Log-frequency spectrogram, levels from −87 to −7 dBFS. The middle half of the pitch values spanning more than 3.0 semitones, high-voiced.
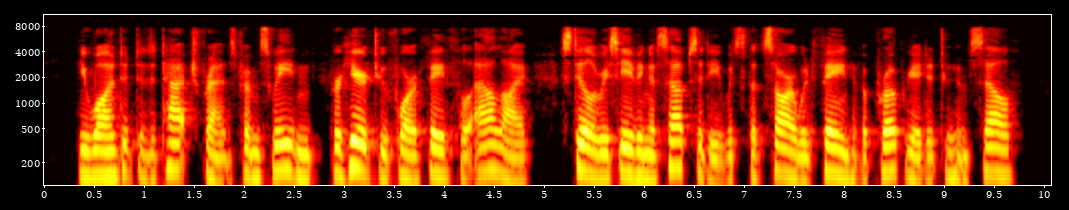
No: average, 4.0 semitones; low, 135 Hz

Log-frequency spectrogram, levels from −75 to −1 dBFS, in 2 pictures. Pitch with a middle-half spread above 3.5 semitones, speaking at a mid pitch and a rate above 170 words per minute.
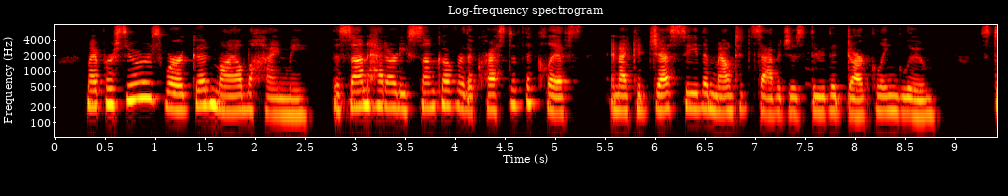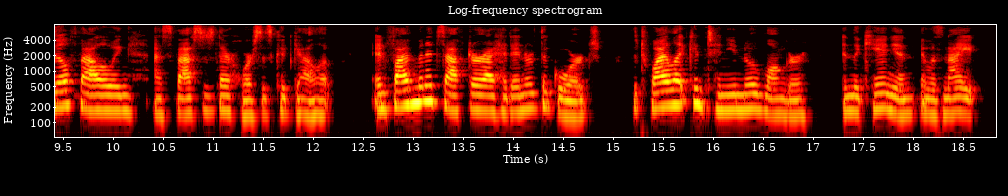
Yes: average, 4.0 semitones; medium, 175 Hz; average, 190 wpm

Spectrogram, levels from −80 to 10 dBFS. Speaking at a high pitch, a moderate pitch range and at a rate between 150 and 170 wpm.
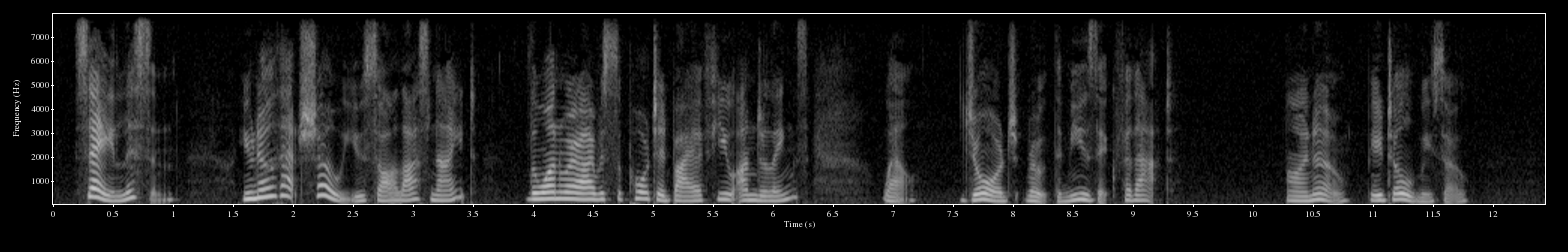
Yes: high, 225 Hz; average, 4.2 semitones; average, 160 wpm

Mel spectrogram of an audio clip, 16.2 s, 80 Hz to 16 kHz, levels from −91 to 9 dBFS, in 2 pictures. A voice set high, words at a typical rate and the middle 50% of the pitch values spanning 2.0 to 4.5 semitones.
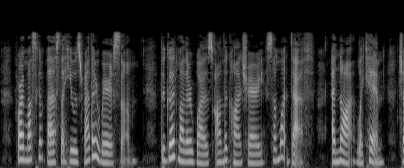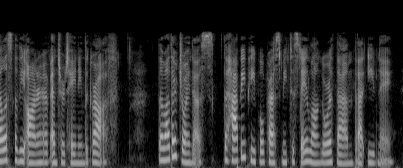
Yes: high, 220 Hz; average, 175 wpm; average, 3.5 semitones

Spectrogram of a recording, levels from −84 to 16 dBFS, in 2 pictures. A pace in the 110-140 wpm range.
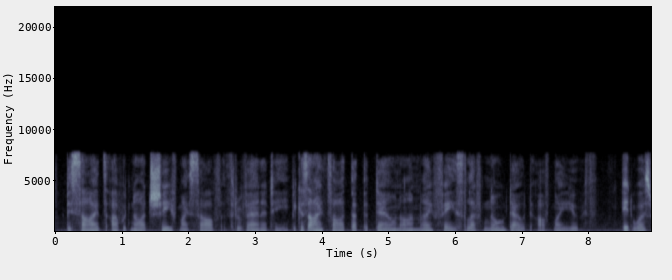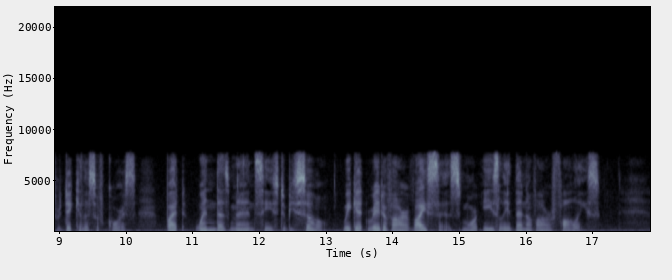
No: average, 160 wpm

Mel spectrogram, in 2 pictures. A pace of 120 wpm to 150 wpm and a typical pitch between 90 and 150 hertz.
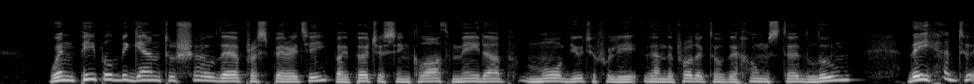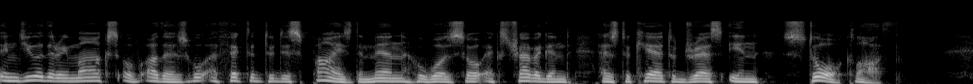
Yes: average, 145 wpm; low, 135 Hz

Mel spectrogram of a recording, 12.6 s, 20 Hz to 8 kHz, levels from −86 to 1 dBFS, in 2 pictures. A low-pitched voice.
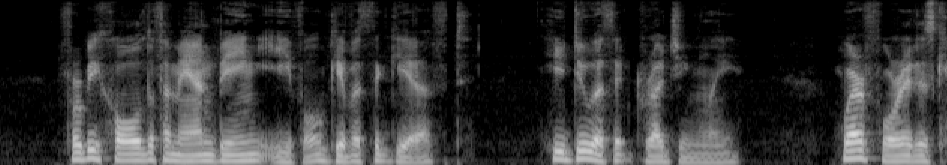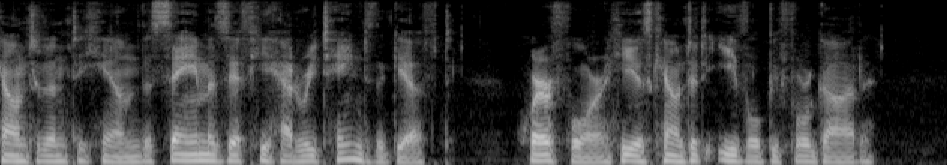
Yes: low, 100 Hz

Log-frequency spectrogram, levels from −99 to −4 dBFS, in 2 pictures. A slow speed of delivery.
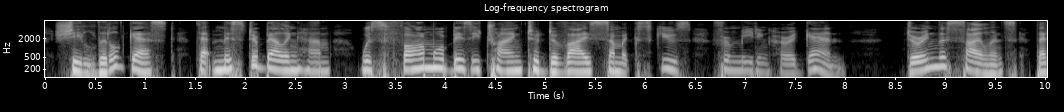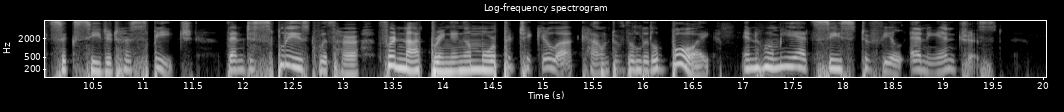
No: average, 150 wpm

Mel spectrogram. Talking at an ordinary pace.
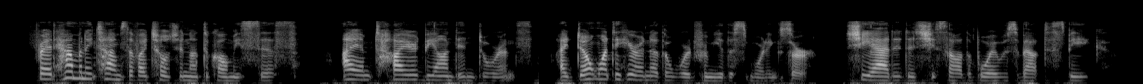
No: fast, 215 wpm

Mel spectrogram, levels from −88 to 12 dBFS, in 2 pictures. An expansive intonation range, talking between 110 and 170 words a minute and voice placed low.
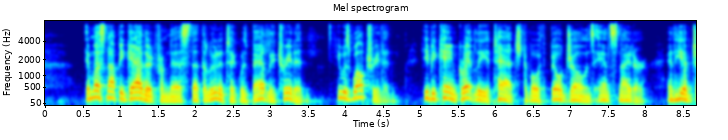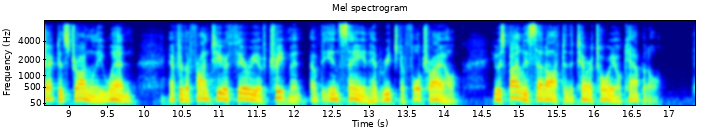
No: wide, 5.9 semitones; average, 190 wpm; low, 130 Hz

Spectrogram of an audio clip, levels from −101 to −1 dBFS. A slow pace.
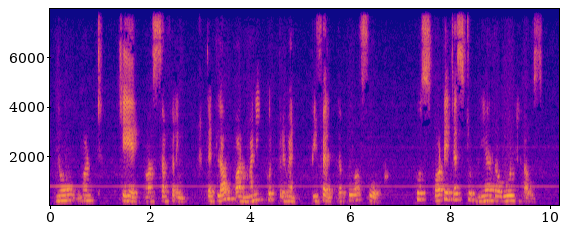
Yes: slow, 130 wpm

